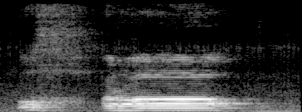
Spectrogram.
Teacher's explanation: खा भी पूर और रा भी पूर, दोनों पूर और होंठ गोल नहीं होंगे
